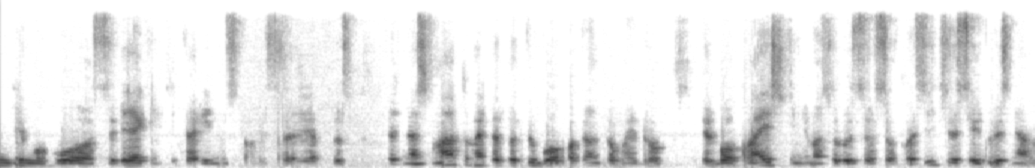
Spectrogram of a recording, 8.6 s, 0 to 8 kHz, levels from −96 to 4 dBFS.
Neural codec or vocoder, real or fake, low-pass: vocoder, 44.1 kHz, 128 mel bands, Pupu-Vocoder; fake; 7.2 kHz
